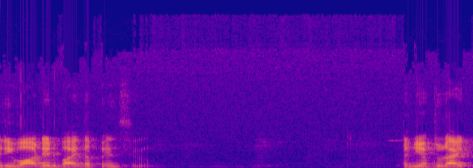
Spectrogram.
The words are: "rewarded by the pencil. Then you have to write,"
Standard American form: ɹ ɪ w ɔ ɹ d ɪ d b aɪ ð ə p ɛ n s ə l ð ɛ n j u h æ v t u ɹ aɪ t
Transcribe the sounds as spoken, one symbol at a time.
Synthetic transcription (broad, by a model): ɹ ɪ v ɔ ɹ d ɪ d b aɪ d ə p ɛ n s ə l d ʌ n j u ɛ f t u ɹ aɪ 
